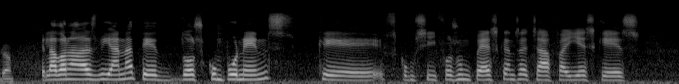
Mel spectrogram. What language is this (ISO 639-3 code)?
cat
